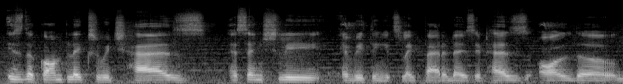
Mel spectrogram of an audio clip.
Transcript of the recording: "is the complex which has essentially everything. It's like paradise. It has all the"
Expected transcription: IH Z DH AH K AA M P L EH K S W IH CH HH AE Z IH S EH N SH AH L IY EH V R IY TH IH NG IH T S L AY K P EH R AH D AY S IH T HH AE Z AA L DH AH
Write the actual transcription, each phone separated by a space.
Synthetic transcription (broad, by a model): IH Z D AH K AA M P L EH K S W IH CH HH AE Z IH S EH N SH AH L IY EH V R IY T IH NG IH T S L AY K P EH R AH D AY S IH T HH AE Z AA L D AH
